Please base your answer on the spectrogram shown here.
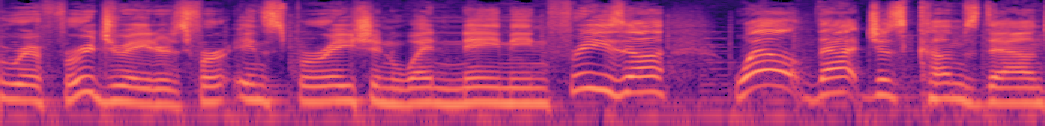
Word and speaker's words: Frieza: However, the Japanese pronunciation of the English word freezer is Frieza. Note, this word ends in a long ah vowel.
